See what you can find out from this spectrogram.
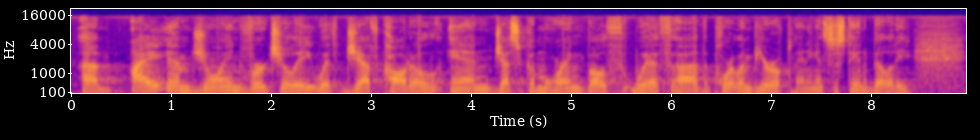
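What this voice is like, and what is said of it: Strained voice. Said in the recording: “my voice is a little strained today ... it's been strained for quite some time”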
